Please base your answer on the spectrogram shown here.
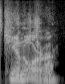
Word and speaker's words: Keanu: it looks like Reeves, Keanu, but it's Keanor.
